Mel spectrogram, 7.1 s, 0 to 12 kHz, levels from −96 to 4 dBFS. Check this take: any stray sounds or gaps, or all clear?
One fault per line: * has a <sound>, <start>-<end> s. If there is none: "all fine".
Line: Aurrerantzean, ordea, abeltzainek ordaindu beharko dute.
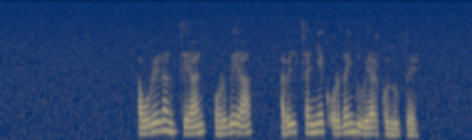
all fine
